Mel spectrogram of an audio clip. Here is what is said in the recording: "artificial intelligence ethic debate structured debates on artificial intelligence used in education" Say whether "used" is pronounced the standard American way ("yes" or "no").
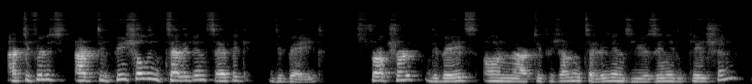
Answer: no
